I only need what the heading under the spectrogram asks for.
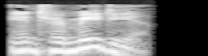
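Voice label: "intermedium", British English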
